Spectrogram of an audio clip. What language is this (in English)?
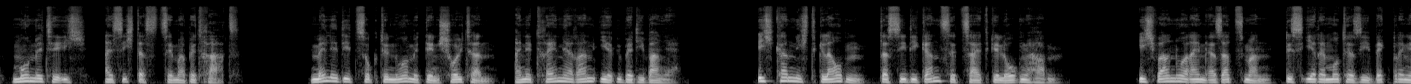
German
